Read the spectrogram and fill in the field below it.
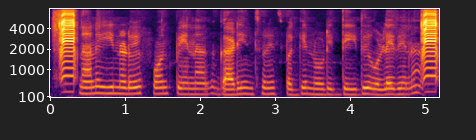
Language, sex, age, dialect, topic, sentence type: Kannada, female, 18-24, Central, banking, question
